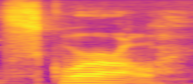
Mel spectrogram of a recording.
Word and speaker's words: squirrel: It's only one syllable. It's one syllable in North American. squirrel.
